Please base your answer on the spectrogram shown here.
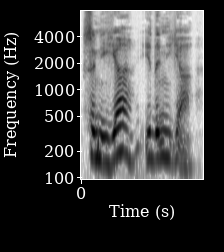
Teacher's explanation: Только надо говорить с ударением на последнем слоге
